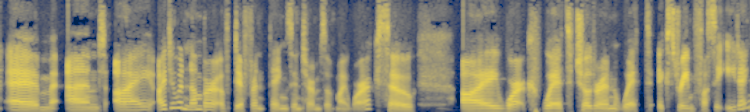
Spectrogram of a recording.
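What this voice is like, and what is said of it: Irish accent. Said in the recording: “I'm from Ireland originally, if you didn't guess by my accent.”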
